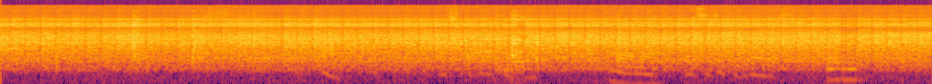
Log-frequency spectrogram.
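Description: A steady, even hiss runs throughout. Between about five and nine seconds in come a few faint, short low voice-like sounds, one of which is captioned as a voice answering "no".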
